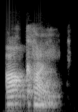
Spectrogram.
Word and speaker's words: archaic: For example, archaic, ka sound is emphasized.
